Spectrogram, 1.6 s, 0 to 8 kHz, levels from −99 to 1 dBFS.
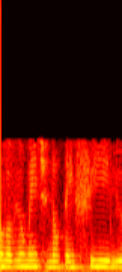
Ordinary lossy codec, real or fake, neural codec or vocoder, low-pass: AAC, 16 kbps; real; none; 7.2 kHz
